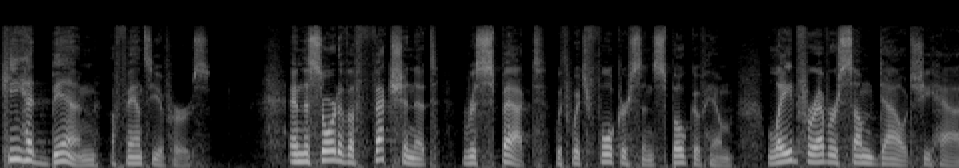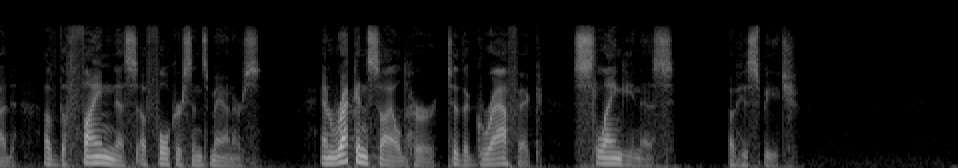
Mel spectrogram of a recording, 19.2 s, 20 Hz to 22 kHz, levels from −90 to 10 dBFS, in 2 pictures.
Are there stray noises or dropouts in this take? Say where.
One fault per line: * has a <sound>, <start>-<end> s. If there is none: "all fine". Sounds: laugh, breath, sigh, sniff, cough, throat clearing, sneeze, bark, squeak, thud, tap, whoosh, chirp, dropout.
all fine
